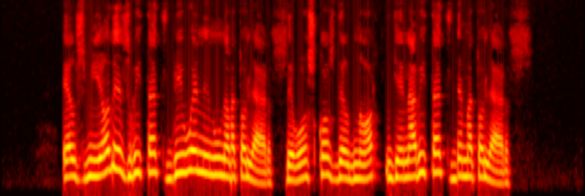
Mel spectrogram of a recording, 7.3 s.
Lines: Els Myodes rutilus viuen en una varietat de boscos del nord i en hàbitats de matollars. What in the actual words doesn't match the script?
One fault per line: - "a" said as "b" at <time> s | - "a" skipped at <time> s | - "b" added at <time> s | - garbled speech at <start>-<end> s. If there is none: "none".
- "rutilus" said as "hàbitats" at 1.7 s
- "varietat" said as "matollars" at 2.9 s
